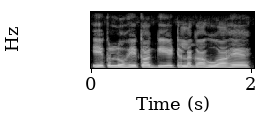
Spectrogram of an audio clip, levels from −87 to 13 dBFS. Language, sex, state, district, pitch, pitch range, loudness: Hindi, male, Uttar Pradesh, Shamli, 175 Hz, 160-190 Hz, -12 LUFS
